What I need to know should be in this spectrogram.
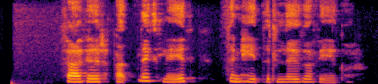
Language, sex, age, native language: Icelandic, female, 30-39, English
